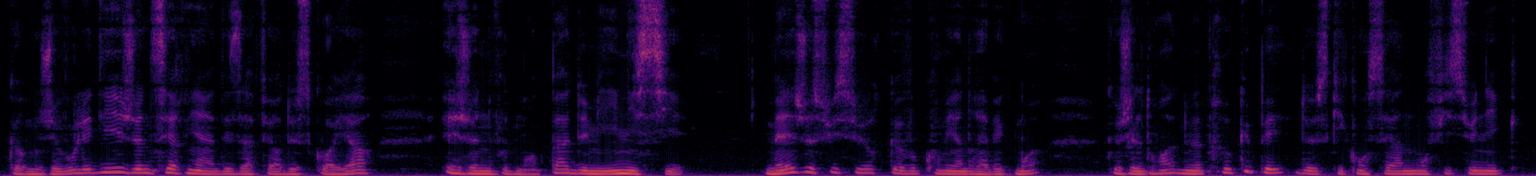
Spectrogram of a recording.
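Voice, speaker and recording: A man's voice: medium pitch, moderate pace, dark tone, breathy edge, natural voice. A man voicing a haughty, scheming aristocratic mother who talks in a sugary, insistent, lofty tone, reading an audiobook novel. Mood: pleading, wheedling.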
